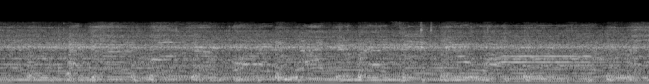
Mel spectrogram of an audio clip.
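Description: Instrumental passage of a pop-rock song, with strummed guitars and bass over a steady band backing and no vocals.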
